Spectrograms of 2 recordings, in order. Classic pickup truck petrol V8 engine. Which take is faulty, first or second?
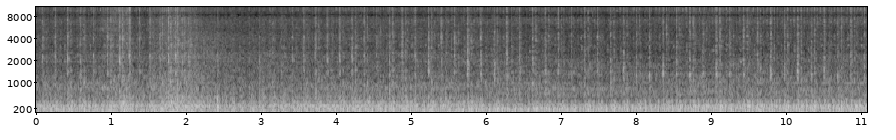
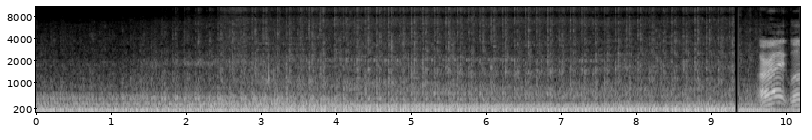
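first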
